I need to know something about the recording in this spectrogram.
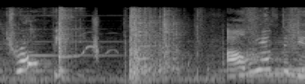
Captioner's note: clunk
